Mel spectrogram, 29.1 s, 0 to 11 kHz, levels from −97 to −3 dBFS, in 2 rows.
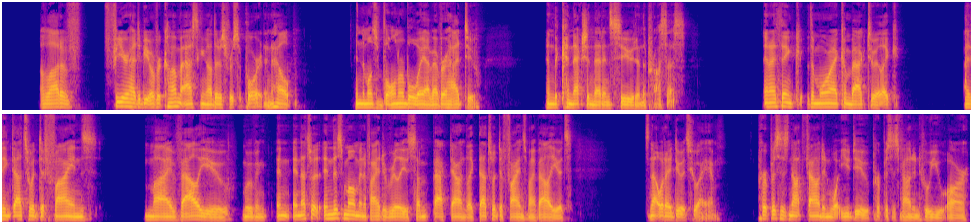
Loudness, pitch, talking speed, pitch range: -18 LUFS, 95 Hz, 200 wpm, 85-105 Hz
